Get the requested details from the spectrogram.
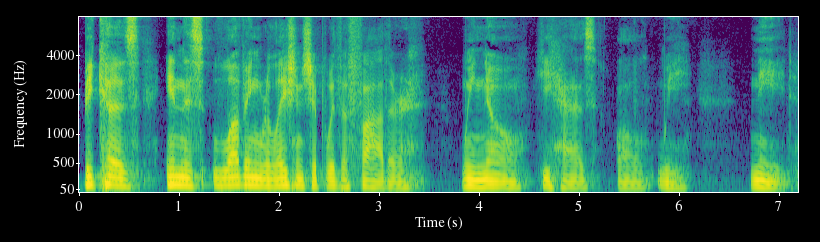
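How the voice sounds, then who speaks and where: A man in his thirties preaching a sermon on a microphone in a church, conversational and animated when he tells stories. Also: lowish voice, slow. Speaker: pastor. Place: church sanctuary. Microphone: handheld or headset mic.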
